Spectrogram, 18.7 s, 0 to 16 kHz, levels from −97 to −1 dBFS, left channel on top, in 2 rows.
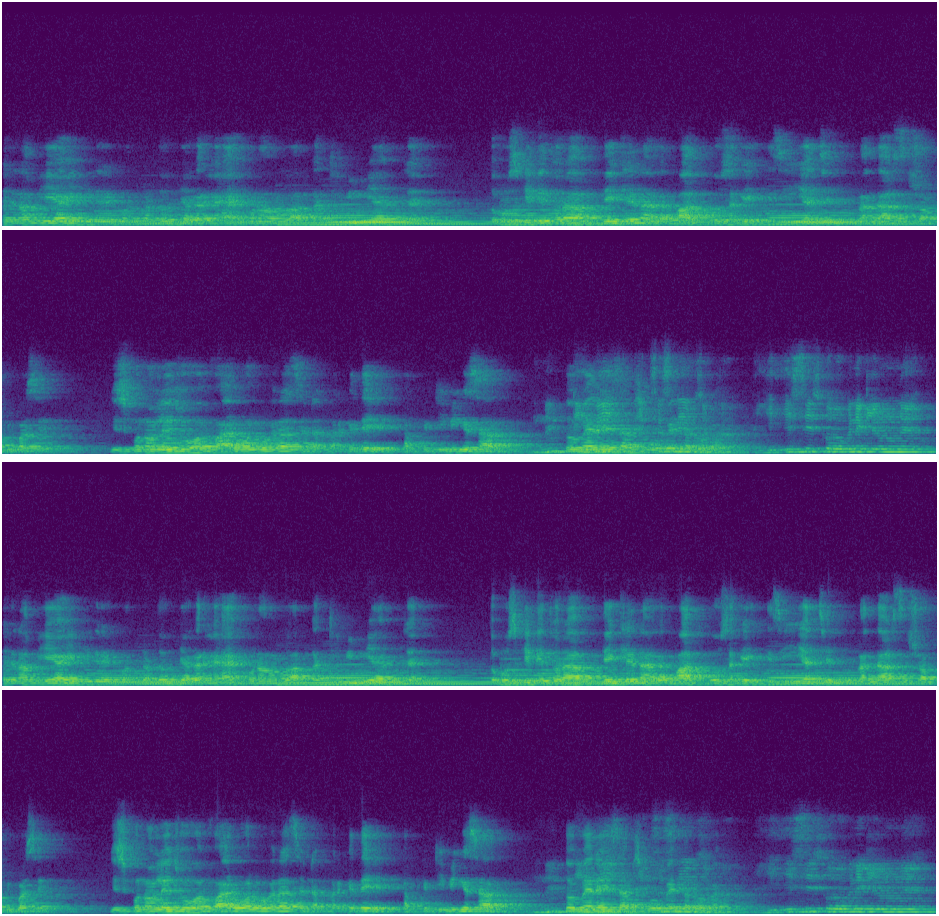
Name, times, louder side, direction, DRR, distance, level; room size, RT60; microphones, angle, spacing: voice 1, 0.0-4.2 4.9-9.8 10.4-14.3 15.0-16.5, right 2 dB, 45° right, 0 dB, 0.5 m, -23 dB
sound 1, 0.5-9.4, left 1 dB, ahead, 0.7 m, -29 dB
voice 2, 14.7-18.6, equal, 45° left, -1 dB, 0.6 m, -30 dB
3.4 x 2.6 x 3.7 m, 1.4 s
head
